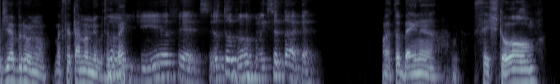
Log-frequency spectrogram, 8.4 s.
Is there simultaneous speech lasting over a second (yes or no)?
no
